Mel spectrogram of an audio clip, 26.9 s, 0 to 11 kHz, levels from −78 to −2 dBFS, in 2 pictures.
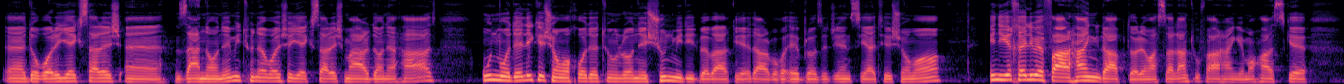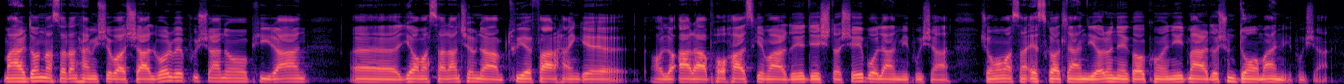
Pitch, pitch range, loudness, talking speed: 115 Hz, 110-125 Hz, -25 LUFS, 160 wpm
